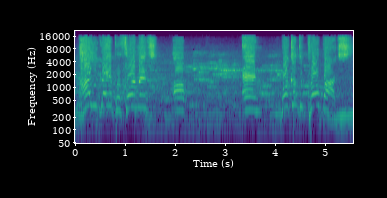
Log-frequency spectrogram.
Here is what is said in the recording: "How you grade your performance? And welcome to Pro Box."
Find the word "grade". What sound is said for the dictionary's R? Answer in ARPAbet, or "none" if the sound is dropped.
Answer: none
